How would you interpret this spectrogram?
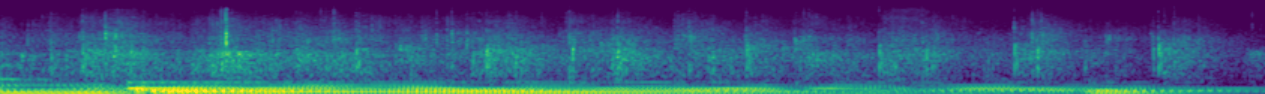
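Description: A crowd applauds steadily for a few seconds, a dense wash of claps, while a low sustained keyboard tone hums underneath.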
